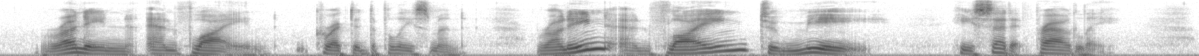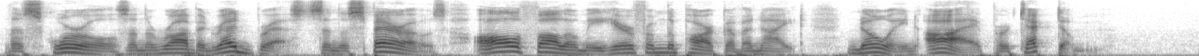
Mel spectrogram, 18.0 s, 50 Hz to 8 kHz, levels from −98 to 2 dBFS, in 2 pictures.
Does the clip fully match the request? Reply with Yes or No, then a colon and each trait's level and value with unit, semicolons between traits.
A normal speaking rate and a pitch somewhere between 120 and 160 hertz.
No: slow, 130 wpm; medium, 140 Hz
